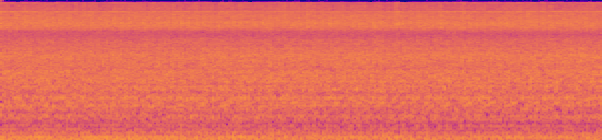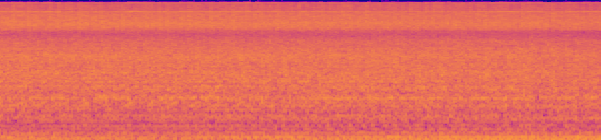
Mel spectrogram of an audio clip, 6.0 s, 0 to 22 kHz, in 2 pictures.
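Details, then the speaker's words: 2005 Toyota Passo on its original ECU, idling after its coil ground (no-start cause) was verified fixed; low, even rumble at steady idle, no skips or shakes; coils no longer starved of power; normal idle. "Engine is smooth."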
